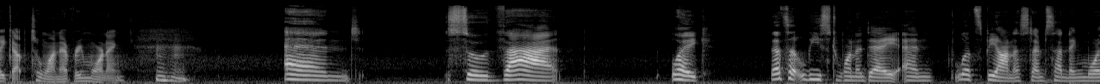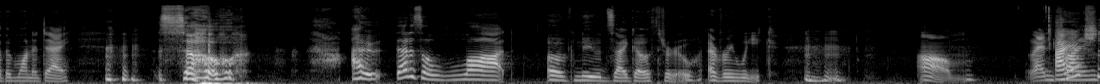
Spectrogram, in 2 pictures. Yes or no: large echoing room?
no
